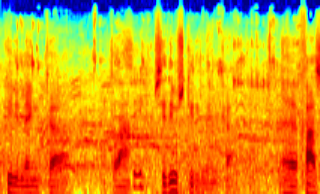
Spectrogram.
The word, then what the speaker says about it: Kirilenko: Clar, Kirilenko es diu Kirilenka.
